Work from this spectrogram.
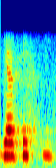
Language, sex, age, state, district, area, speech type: Hindi, female, 18-30, Madhya Pradesh, Hoshangabad, rural, conversation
